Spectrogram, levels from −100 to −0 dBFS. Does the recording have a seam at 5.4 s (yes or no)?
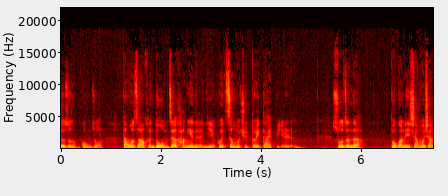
yes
